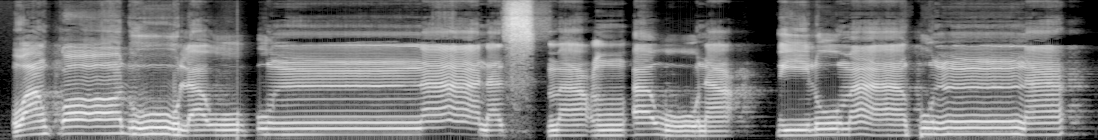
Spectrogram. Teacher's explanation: Wa qalu law kunna, nun bertasydid, disebut bacaan gunnah musyaddadah. Bunyi nun dengungkan 2 harokat.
